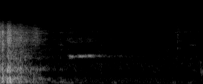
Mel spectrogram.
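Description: A single sharp bang right at the start that dies away over about half a second, followed by faint outdoor background.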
